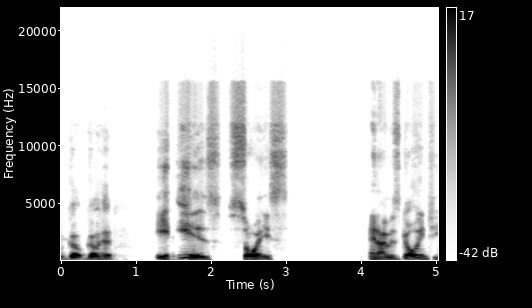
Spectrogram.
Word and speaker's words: Seuss: is a pen name it is however it's pronounced soyce and and him saying in a poem that it's pronounced soyuz is completely valid and that is how it's pronounced whether it's his pen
